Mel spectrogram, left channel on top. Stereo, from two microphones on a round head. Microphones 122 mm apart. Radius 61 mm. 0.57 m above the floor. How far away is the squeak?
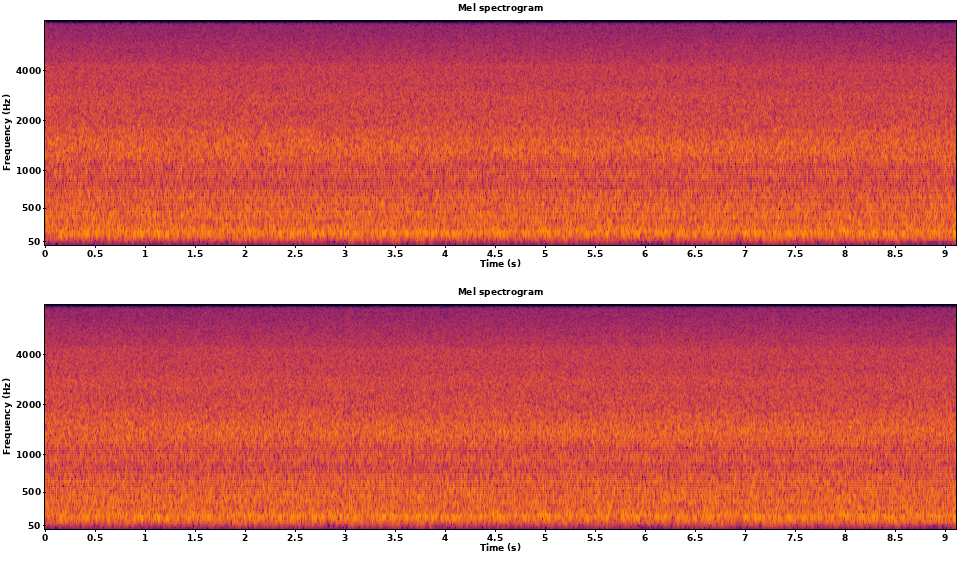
No squeak in this recording.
